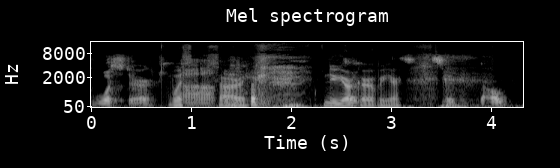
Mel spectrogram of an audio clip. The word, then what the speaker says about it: Worcester: pretty fun cool you're now you're build from Worchester and that's not actually where you're from is there a reason why you picked that town yes um it's actually pronounced Worcester sorry New Yorker over here you know very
